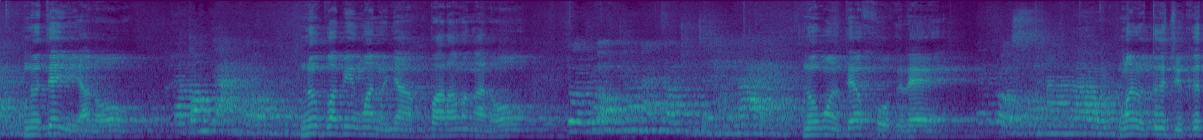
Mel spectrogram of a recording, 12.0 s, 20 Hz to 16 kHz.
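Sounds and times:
man praying into a microphone: 0:00.0 - 0:01.6, 0:02.9 - 0:05.4, 0:07.9 - 0:09.6, 0:11.2 - 0:12.0.

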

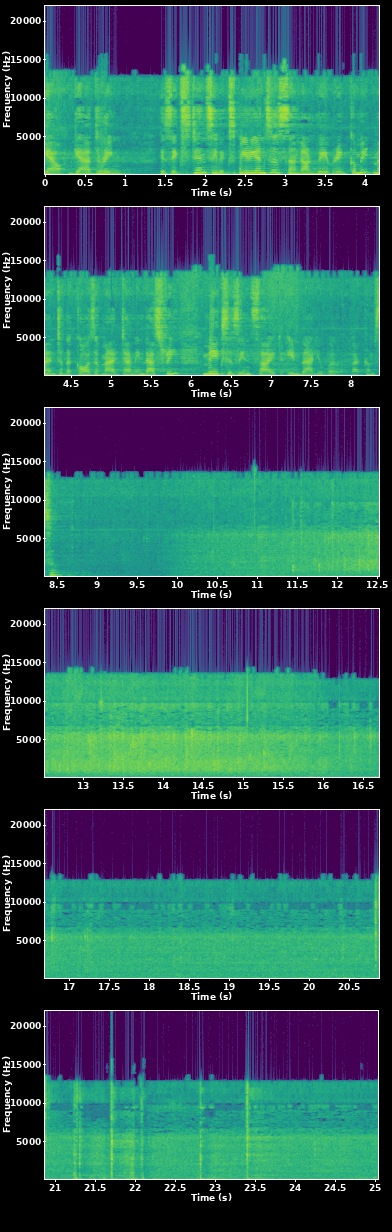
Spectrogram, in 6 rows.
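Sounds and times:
low steady hum: 0:00.0 - 0:25.0
audience applause: 0:11.0 - 0:17.3.

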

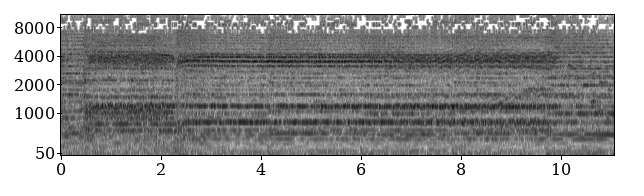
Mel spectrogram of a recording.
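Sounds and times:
mixed choir singing: 0:00.0 - 0:11.0.

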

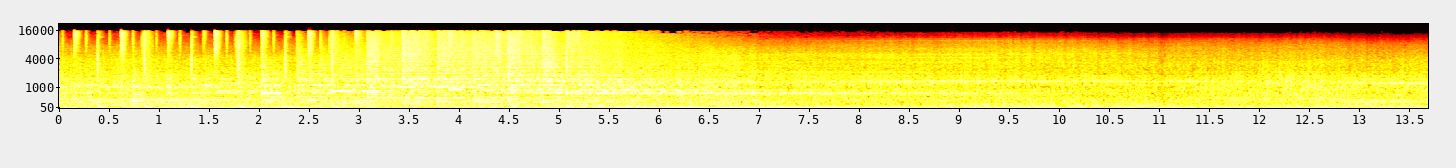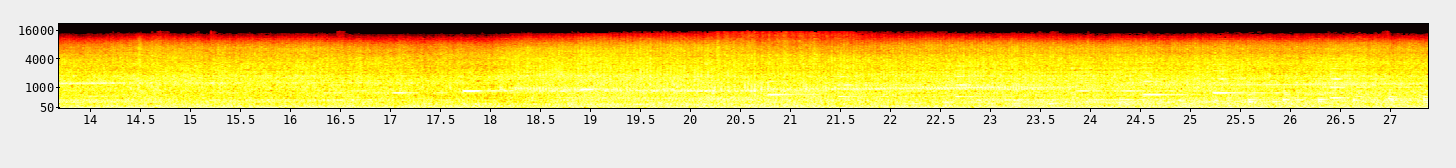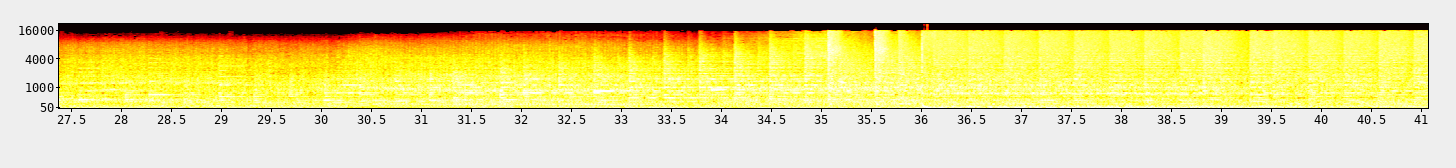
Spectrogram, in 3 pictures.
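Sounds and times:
music: 0:00.0 - 0:41.0.

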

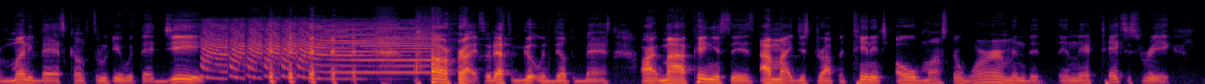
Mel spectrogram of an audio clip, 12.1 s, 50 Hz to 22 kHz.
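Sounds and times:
horn-like tone gliding down: 0:02.0 - 0:04.6
rhythmic laughter: 0:02.2 - 0:04.7.

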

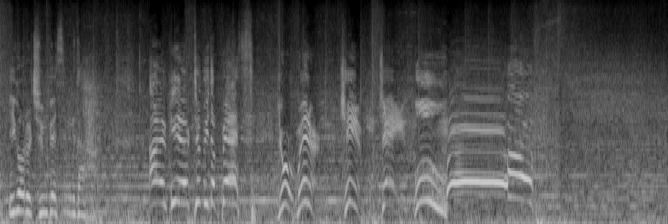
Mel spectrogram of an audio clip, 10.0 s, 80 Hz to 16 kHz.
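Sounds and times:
man speaking into a microphone: 0:00.0 - 0:06.8
background music: 0:00.0 - 0:10.0.

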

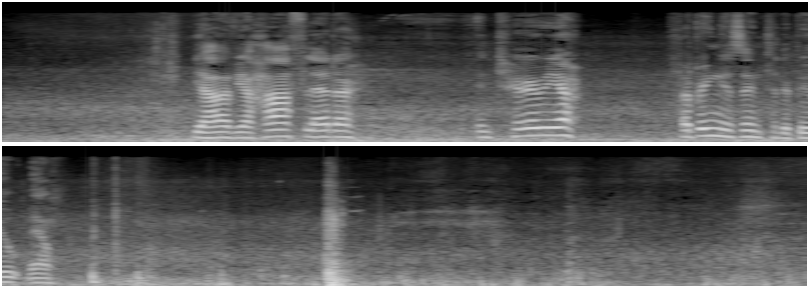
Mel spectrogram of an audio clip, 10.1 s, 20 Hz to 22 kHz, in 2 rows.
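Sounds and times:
low rumble of outdoor air: 0:00.0 - 0:10.0
car door shutting: 0:07.0 - 0:07.5.

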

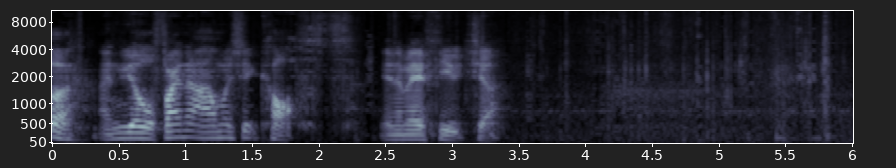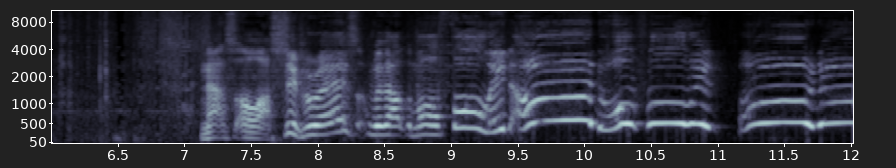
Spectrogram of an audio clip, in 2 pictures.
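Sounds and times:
card-on-card rustles: 0:02.2 - 0:07.2.

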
